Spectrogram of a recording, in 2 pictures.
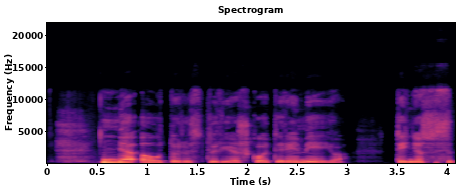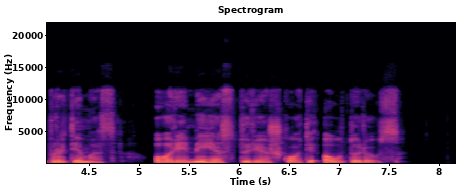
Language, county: Lithuanian, Klaipėda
